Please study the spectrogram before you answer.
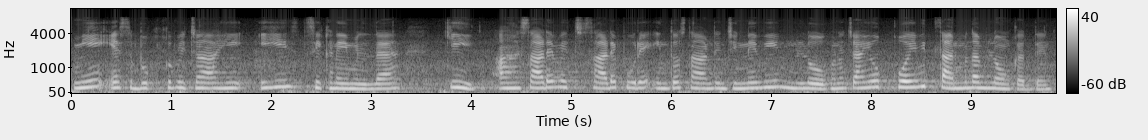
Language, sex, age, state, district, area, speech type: Dogri, male, 18-30, Jammu and Kashmir, Jammu, rural, spontaneous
